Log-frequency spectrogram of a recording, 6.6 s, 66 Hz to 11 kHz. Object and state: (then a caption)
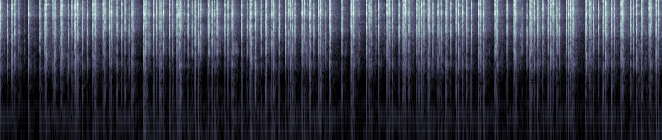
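Plastic TV remote control. Long acrylic nails rapidly tap and scratch the buttons and casing of a small, hollow black plastic TV remote control held horizontally against the microphone with both hands. About 25 sharp, dry clicks and scrapes come in quick bursts, bright and crisp with almost no low end and no ring. Faint mouth sounds may be mixed in.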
